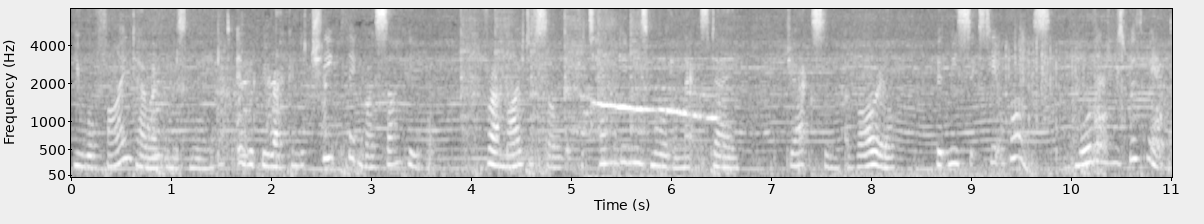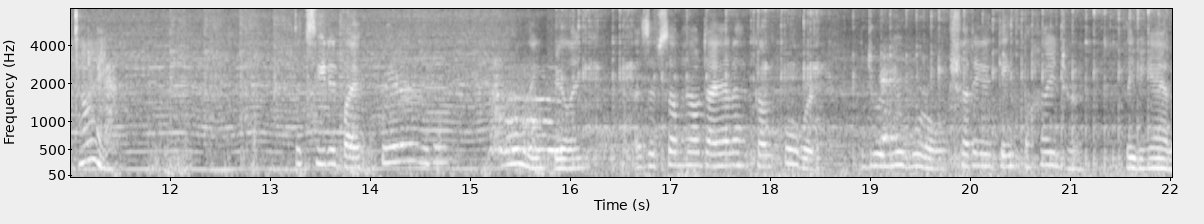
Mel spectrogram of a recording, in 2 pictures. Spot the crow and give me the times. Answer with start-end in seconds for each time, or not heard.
not heard.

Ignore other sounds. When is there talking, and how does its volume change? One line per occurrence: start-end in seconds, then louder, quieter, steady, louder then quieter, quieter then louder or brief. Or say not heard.
0.0-11.4 steady
13.2-21.9 steady.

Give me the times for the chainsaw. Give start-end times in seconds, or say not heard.
0.0-21.9.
